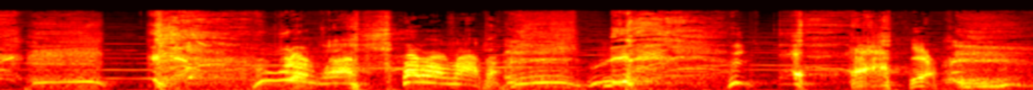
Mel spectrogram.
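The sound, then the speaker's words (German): A loud coughing fit: a person hacks out a rapid series of harsh, raspy coughs mixed with throat clearing and strained groaning, with barely a pause between bursts. “Hier, nimm ein wenig Pflaumensamen, getränkt in Wein. Und du kommst wieder zu Atem.”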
